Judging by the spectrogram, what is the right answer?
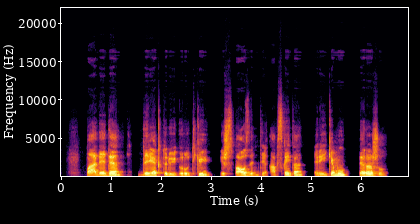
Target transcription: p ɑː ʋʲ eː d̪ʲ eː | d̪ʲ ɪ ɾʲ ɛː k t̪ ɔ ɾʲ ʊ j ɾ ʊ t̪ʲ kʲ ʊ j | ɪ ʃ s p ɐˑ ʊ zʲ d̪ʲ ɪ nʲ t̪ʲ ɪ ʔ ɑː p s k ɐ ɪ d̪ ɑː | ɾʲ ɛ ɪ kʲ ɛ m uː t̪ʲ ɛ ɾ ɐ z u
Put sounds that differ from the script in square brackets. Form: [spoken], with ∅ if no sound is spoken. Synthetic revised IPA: p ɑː ʋʲ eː d̪ʲ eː | d̪ʲ ɪ ɾʲ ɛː k t̪ ɔ ɾʲ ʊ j ɾ ʊ t̪ʲ kʲ ʊ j | ɪ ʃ s p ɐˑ ʊ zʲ d̪ʲ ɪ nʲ t̪ʲ ɪ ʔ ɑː p s k ɐ ɪ [t̪] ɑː | ɾʲ ɛ ɪ kʲ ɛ m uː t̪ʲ ɛ ɾ ɐ [ʒ] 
